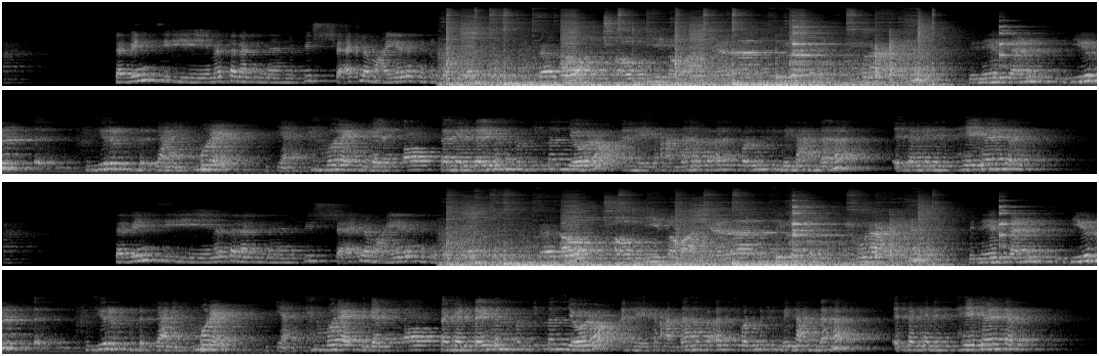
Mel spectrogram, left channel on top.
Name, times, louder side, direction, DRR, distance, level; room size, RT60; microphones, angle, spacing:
voice 1, 1.1-5.0 5.3-5.8 14.9-15.3, left 2 dB, 65° left, 1 dB, 1.7 m, -28 dB
sound 1, 4.3-9.3, left 1 dB, 30° left, 0.9 m, -23 dB
voice 2, 5.6-9.2 9.6-10.4 10.7-13.2 13.7-14.8 15.3-19.4 19.8-21.1, right 1 dB, 45° right, -4 dB, 3.1 m, -26 dB
sound 2, 7.8-8.4 9.3-9.4 9.8-10.4 10.9-11.2 11.8-12.1 12.6-13.9, equal, 5° right, 0.8 m, -28 dB
13.5 x 9.9 x 3.7 m, 1.1 s
head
